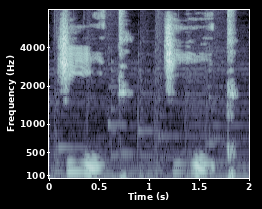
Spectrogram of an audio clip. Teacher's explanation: las letras e a de esta palabra se pronuncian como una I larga o doble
